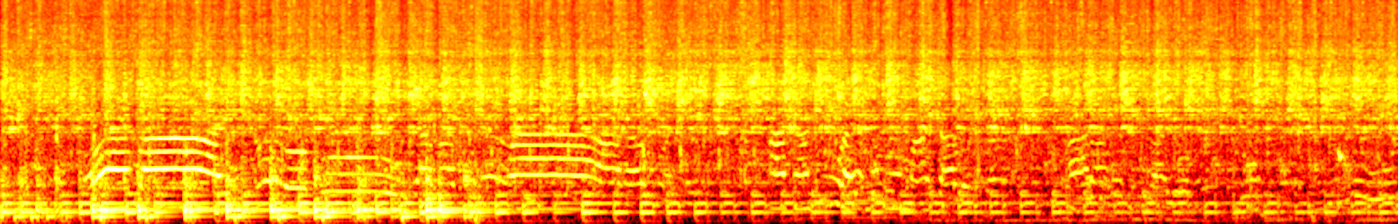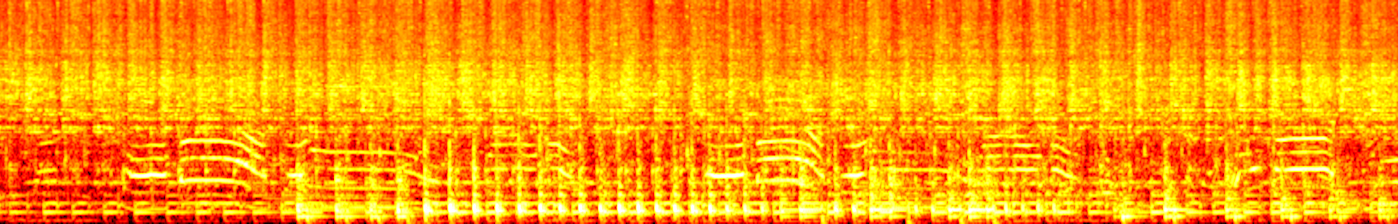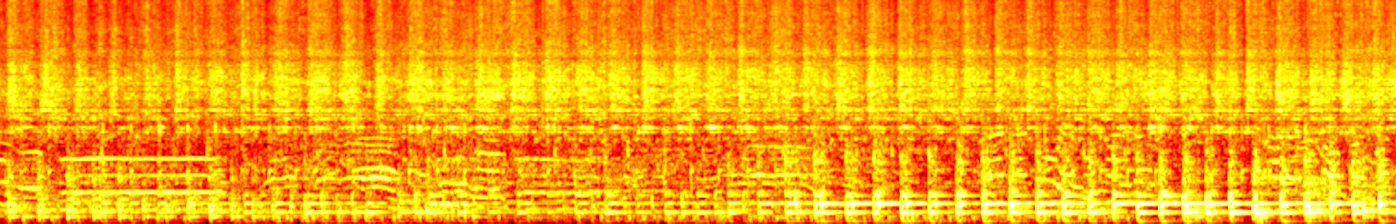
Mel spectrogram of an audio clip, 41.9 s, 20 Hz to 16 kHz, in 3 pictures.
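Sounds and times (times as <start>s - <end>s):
voices singing: 0.0s - 41.9s
fast low drumbeat: 17.0s - 33.0s.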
